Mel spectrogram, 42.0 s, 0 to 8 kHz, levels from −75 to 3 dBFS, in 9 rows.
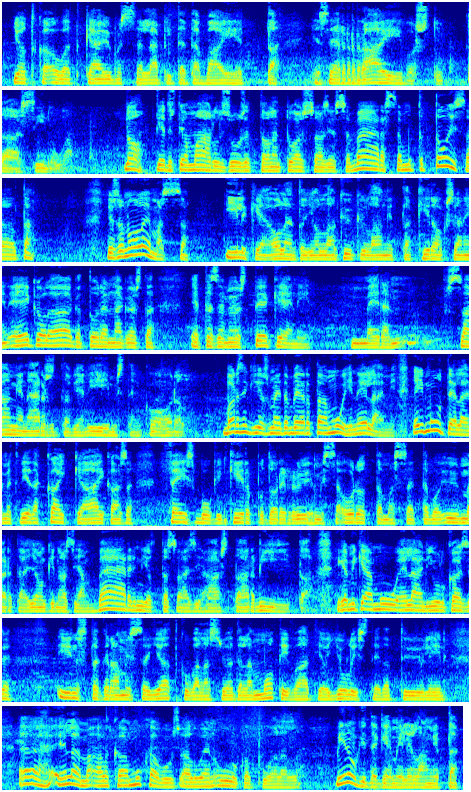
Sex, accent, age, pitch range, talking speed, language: male, native, 30-49, 125-170 Hz, 130 wpm, Finnish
